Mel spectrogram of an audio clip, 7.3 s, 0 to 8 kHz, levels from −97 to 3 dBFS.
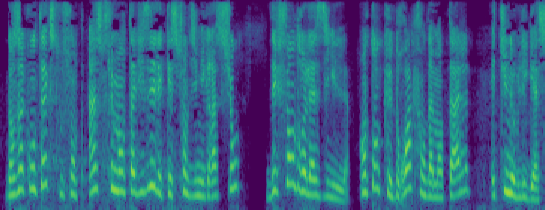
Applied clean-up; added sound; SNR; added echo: neural mask model Resemble Enhance denoiser.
